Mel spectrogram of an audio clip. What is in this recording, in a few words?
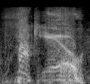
fuck you cartoon; Voice; expletives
